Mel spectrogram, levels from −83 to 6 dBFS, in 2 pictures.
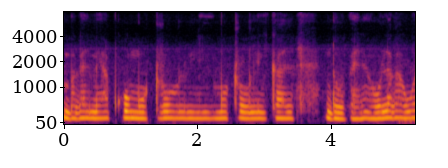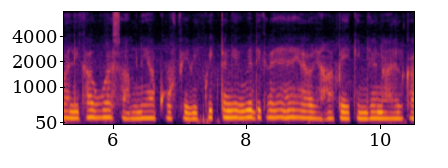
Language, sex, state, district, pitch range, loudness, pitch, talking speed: Hindi, male, Uttar Pradesh, Jalaun, 165-175 Hz, -19 LUFS, 170 Hz, 165 wpm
